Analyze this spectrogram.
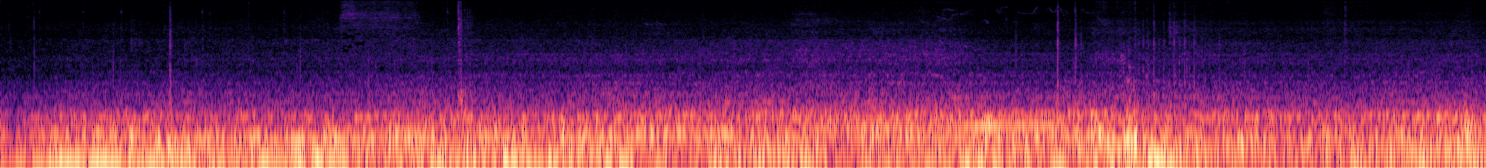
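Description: Car engine and tyre noise while driving along a city street: a steady low rumble.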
